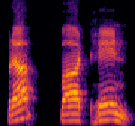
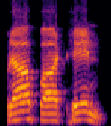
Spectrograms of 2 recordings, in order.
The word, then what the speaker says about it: प्रपठेन: आगे य इदम प्रपठेन नित्यम, है ना। अब इसका शुद्ध उच्चारण हो प्रपठेन, पठे, अब यहाँ आधा न है, ठीक है। तो पहले प्रपठेन, फिर यहाँ न बचा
